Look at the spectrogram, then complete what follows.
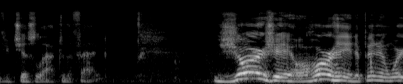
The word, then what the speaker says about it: Jorge: Jorge is the Portuguese pronunciation, by the way.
